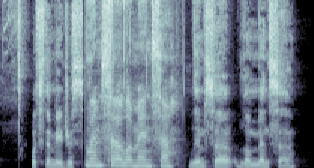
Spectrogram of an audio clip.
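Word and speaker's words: Limsa Lominsa: So, if you go to Final Fantasy 14 online and, Pastor Coco, what's the name of, I always pronounce it wrong. What's the major? Limsa Lomensa, right?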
